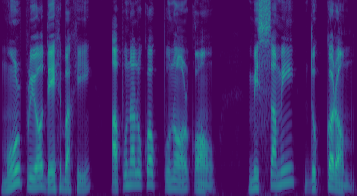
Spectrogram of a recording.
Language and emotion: Assamese, neutral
